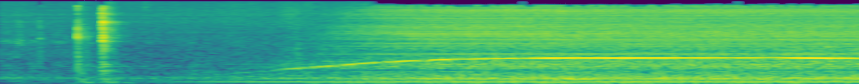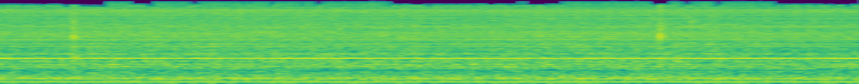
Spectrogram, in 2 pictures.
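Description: Fan spins up with a rising whine that settles into a steady, even tone over a low motor hum; smooth and healthy.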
